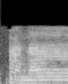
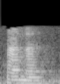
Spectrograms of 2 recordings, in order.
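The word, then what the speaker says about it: ana (أنا): Sedikit faedah untuk Bomir mutakalim ya ana ya ini membacanya pendek ya ana jadi na di sini nun yang di fathah ini dibaca pendek alif yang sesudahnya itu tidak dibaca ya alif yang ada di akhir pada bomir ana ini tidak dibaca berarti apa membacanya pendek bukan ana bukan seperti itu tapi ana.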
